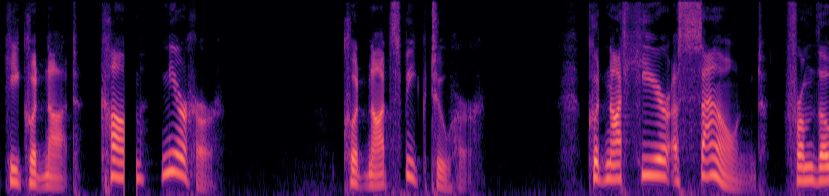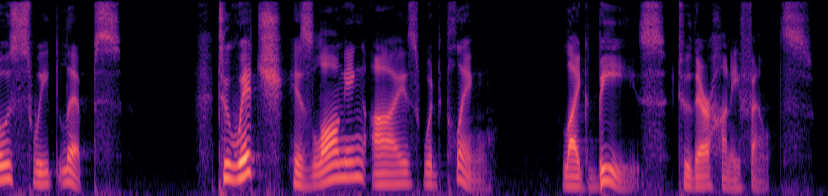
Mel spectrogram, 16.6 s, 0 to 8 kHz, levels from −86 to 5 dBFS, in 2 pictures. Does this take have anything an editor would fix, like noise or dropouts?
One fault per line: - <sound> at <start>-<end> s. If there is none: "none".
- dropout at 1.2-1.4 s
